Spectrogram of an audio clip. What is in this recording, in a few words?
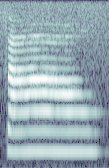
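"saau1" Cantonese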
